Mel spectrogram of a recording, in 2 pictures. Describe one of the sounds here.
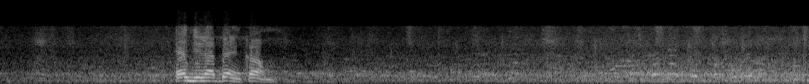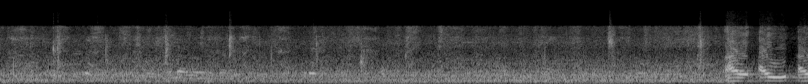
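A large crowd chatters and murmurs in a big echoing hall.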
